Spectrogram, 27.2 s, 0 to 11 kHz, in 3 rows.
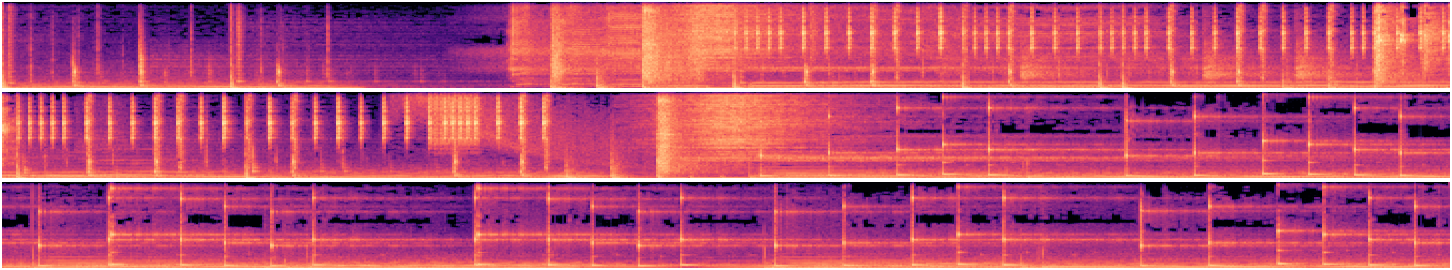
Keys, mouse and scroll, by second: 3.5 shift+click, 4.6-5.1 Right, 9.8 right click, 16.0 right click, 23.6 Up.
